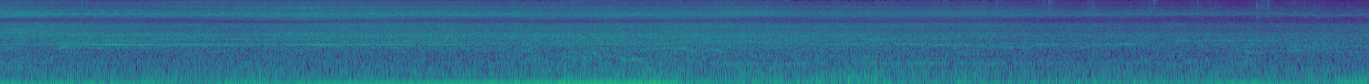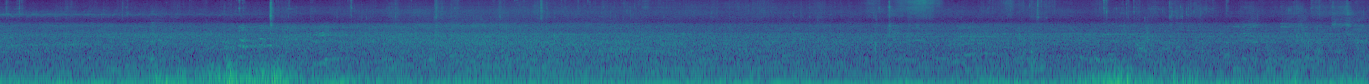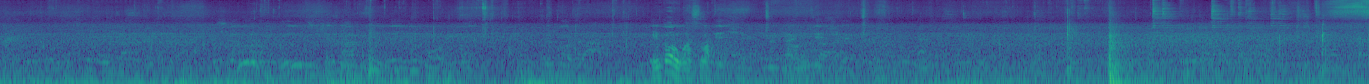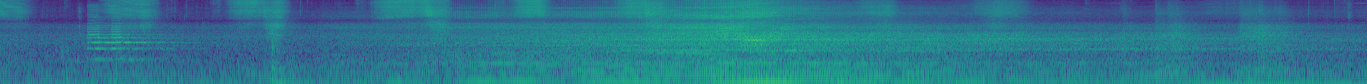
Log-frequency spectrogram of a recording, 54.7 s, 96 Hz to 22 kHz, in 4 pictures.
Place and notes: Walking through the old neighborhoods, Traffic Sound, Binaural recording, Zoom H6+ Soundman OKM II
Shanghai, China, 25 November 2013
